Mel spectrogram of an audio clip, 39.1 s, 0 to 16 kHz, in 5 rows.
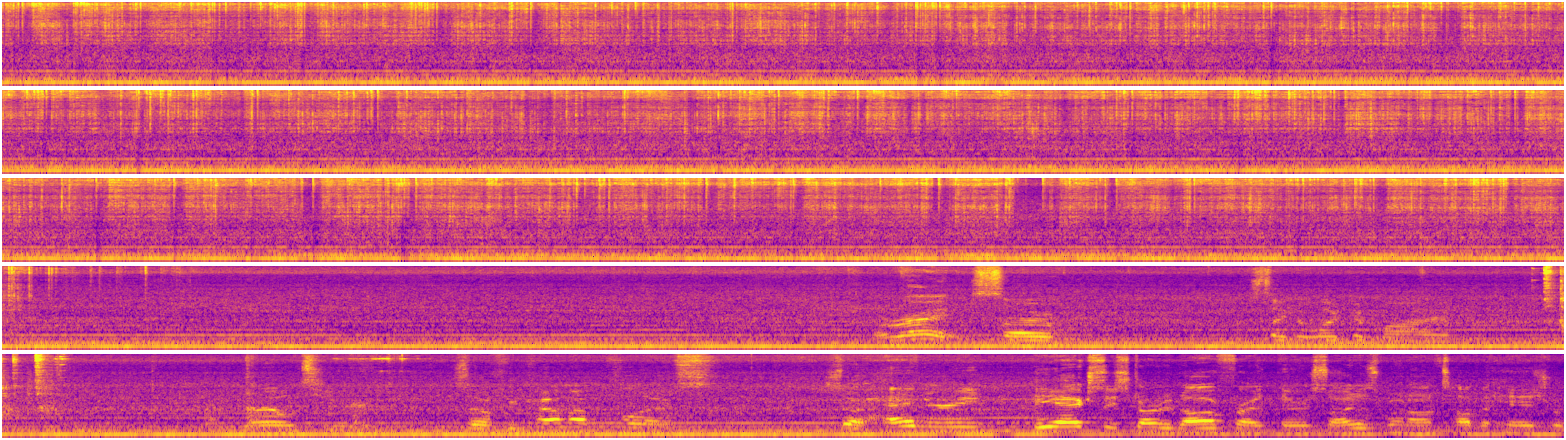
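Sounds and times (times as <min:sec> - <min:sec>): welding arc crackling: 0:00.0 - 0:24.4
constant low hum: 0:00.0 - 0:39.0.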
